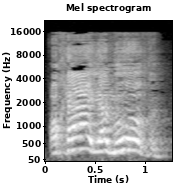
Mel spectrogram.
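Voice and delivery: high, loud exasperated yell; loud shout. Acted. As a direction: snap and shout the order. Teacher losing patience.

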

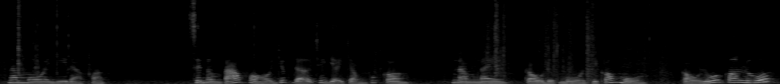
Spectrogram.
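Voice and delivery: soft, low prayer voice; praying. Acted. Wife praying to the Kitchen God for her household, softly praying. Prays at the altar.

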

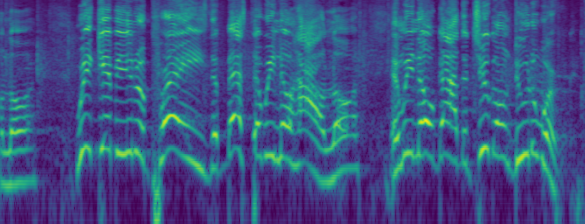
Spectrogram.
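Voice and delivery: high, loud preacher's call; full-force preaching. Acted. Exhorting the congregation to lift Jesus up, full-force preaching.

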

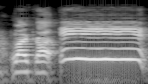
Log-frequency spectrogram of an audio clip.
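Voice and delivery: a high, stretched slow "ee"; imitating a beep. Shown as a demonstration. Child shows mom the beep, high drawn-out ee. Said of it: "high-pitched beep".

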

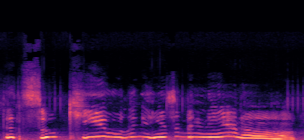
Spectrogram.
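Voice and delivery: very high, slow gushing; delighted cooing squeal. Real, not acted. Collector gushing over a banana pet, delighted cooing squeal. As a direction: squeal over something adorably cute.

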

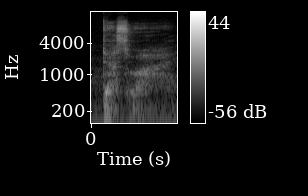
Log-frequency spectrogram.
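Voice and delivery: breathy whispered punchline. Acted. Punchline after long line joke.

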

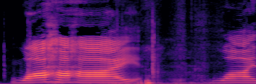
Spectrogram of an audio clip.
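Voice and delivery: loud, pained outcry; exasperated shout. Real, not acted. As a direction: cry out at the unfairness. Just died again.

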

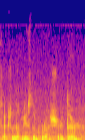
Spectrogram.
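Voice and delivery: soft unvoiced whisper. Real, not acted. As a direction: whisper it to yourself. Whispered aside while applying makeup.

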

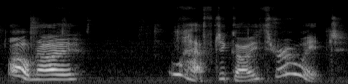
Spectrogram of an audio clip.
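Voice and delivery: plain reading voice

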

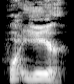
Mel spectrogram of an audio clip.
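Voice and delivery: put-on girl demanding the year from her double, insistent; insistent repeat. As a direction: press hard for the answer. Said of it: "Beth repeated insistently".

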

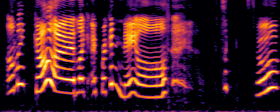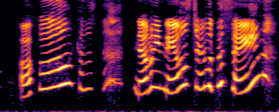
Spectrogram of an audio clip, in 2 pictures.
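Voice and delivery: put-on valley girl whining about a nail. Explaining a valley girl to a friend, in a valley girl voice. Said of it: "talks like this".

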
